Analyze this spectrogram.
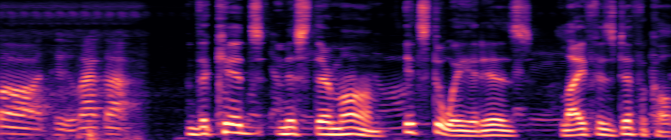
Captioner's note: through translator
